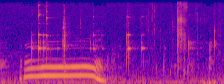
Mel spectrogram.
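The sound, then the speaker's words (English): Light glass clinks in a birthday toast, scattered over a couple of seconds. A drawn-out hummed vocal tone sounds at the start, then several small, bright taps and a brief ringing chime. “So thanks for that, man. Cheers. Cheers, man.”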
